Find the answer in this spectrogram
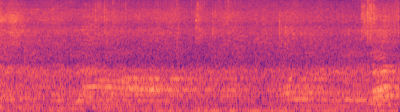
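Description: Many men's voices overlapping in a large hall, a continuous busy murmur with no single voice standing out.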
